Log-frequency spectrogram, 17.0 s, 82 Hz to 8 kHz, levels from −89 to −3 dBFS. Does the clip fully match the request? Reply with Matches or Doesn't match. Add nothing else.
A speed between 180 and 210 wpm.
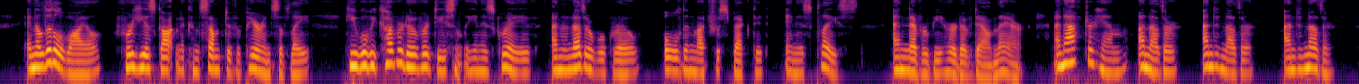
Doesn't match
